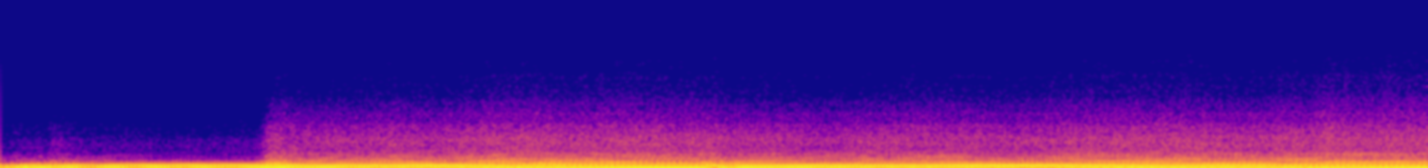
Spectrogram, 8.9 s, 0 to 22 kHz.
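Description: Camaro ZL1's supercharged V8 at full throttle, heard from inside the cabin, with the exhaust dumping through open diverters. The engine pitch climbs steadily and drops back at upshifts about two seconds in and about four and a half seconds in, then climbs again. Very loud.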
